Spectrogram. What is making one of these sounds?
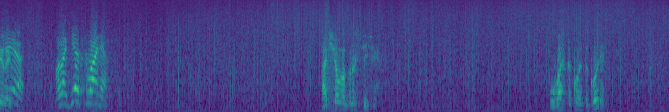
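A boy speaks in short, high-pitched phrases close by.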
